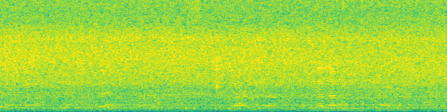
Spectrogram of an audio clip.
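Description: Steady rush of a small waterfall and rapids pouring over rocks into a river, with faint distant voices.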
